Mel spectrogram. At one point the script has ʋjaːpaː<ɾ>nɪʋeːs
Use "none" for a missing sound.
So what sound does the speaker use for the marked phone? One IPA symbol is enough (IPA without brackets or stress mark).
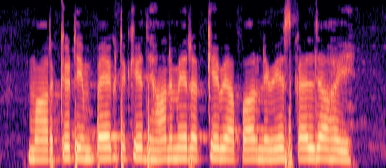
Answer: ɾ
